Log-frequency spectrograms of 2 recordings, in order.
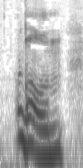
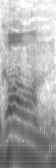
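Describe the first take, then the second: First: The name is said as a gulping, swallowing throat noise. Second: The name is said plainly, with no throat noise. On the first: The speaker calls it right. "because that's the noise that he makes" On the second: The speaker calls it wrong. "That's not how you pronounce it"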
